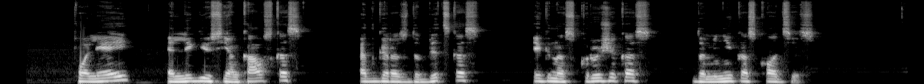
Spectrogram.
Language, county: Lithuanian, Vilnius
